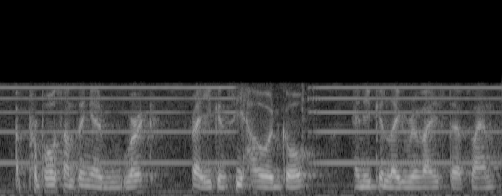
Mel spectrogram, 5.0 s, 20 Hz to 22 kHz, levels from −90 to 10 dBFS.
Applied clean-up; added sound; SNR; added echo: none; Bowed string instrument; 9 dB; none.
